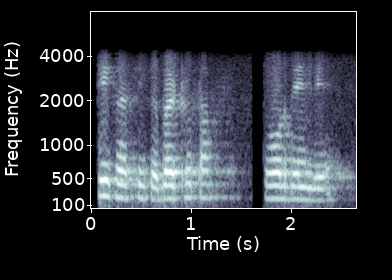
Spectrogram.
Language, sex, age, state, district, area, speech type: Hindi, female, 30-45, Uttar Pradesh, Prayagraj, rural, conversation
